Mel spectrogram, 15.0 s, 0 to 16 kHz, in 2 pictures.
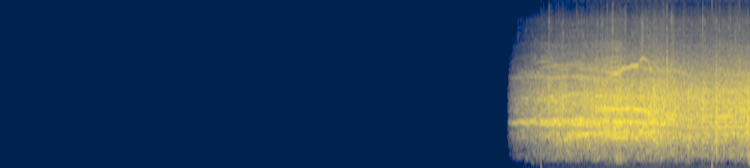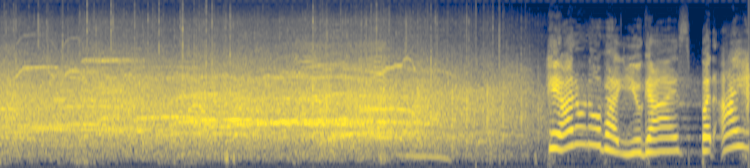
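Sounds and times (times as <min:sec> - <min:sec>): audience applauding: 0:05.2 - 0:13.0.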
